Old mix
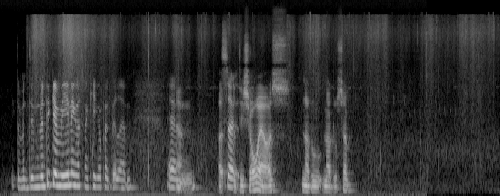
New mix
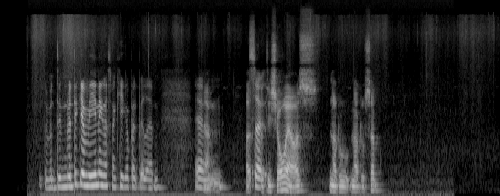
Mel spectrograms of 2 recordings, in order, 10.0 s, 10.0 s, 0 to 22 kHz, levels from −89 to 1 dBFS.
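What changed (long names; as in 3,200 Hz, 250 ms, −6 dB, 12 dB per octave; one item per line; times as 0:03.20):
speech: entry +0.55 s
background −10.0 dB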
